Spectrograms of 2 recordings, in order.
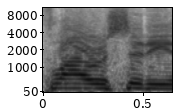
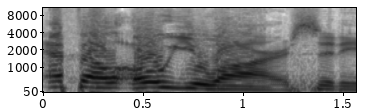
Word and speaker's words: Flour City: That's Flour City, by the way. Oh, Flora. Am I pronouncing it wrong? Is it flower? No, it's There's flour. Okay. That's you say, yeah. I'm just, I guess I'm saying it like flower.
